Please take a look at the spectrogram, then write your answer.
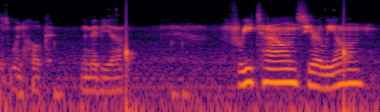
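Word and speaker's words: Windhoek: Serbia Tashkent Uzbekistan windhook that is how it's pronounced as windhook Namibia free Town Sierra Leone yaren nauru balita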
